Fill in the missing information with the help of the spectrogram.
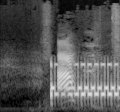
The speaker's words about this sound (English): I just played a phone sound effects because I think it makes people think, oh, it's a real show.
